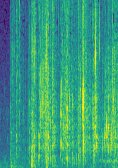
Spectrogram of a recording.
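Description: Foil wrapper of a Panini Adrenalyn XL trading-card pack crinkling as it is handled and opened at the top. A dense crackle of many small clicks starts about a quarter second in.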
